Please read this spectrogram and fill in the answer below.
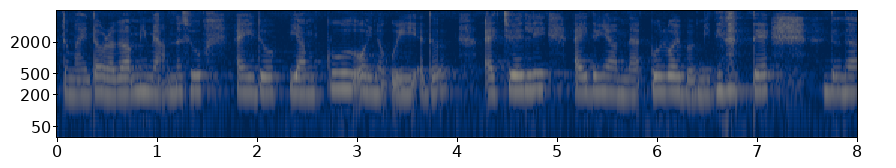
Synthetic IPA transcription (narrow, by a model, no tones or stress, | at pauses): dumajntawɾɐɡɐmimjamnɐsuɐjdujamkulojnɐʔujiʔɐ̰duek̚tuelːiɐjdujamnɐkulojbɐmidinɐtːeɐdunɐ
